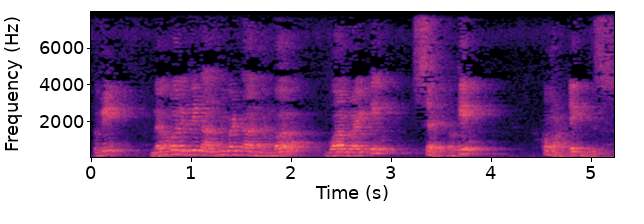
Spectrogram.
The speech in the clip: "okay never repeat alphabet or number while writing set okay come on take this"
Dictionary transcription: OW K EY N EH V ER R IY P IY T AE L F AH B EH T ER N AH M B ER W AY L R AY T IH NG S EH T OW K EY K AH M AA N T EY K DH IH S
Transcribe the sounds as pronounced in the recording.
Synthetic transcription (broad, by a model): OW K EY N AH B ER R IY F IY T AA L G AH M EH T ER N AH M B ER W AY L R AY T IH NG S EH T OW K EY K AH M AA N T EY K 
